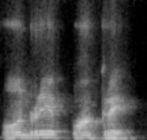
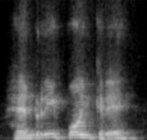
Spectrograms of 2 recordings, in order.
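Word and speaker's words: Henri Poincaré: a French scientist and in French language the pronunciations are different from normal English pronunciation so it is not pronounced at as Henry ponre but it is pronounced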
